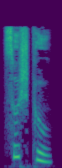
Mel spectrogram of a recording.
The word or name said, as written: ಷಷ್ಠ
